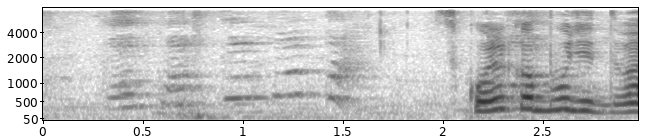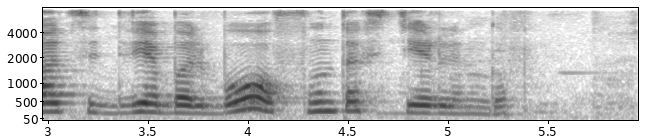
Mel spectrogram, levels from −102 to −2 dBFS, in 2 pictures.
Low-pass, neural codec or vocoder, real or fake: 7.2 kHz; none; real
